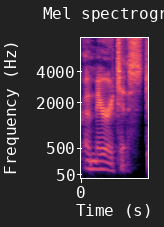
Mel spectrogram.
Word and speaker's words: emeritus: You were a professor emeritus. I said that correctly, by the way? – Yeah. Yes. Very nice.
